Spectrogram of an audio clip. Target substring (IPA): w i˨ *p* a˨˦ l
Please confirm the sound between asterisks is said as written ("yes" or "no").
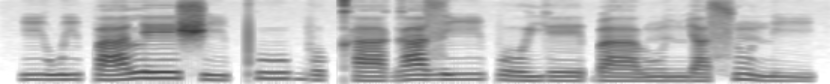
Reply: yes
